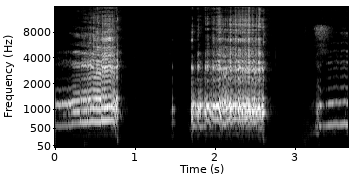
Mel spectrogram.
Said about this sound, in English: Oh, yeah. That rooster is not happy about that either.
